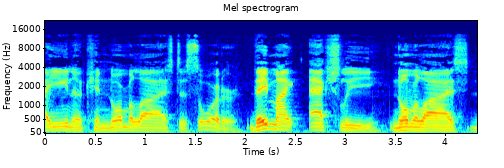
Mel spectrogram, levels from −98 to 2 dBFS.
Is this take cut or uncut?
cut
